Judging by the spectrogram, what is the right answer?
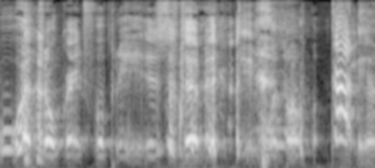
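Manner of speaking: put-on tearful joy, very high, laughing and sobbing.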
